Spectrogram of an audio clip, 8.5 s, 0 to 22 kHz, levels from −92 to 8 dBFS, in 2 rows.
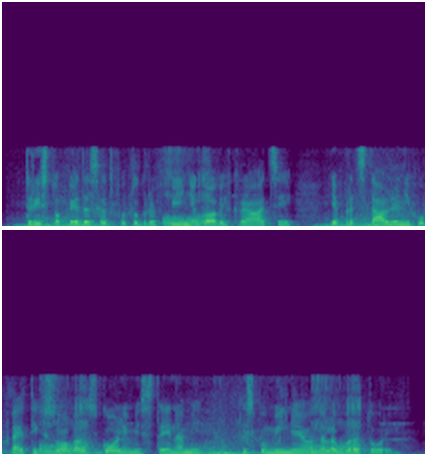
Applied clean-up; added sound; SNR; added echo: none; Fart / Drawer open or close; 6 dB; none.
